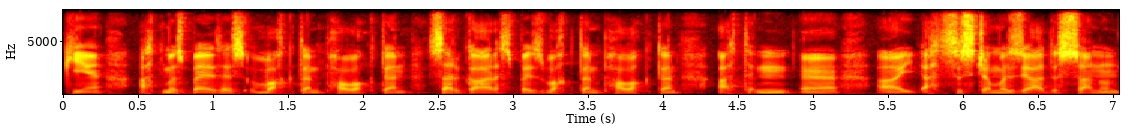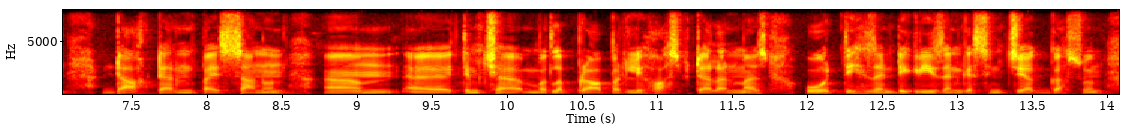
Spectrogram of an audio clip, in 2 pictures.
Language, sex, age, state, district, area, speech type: Kashmiri, male, 30-45, Jammu and Kashmir, Anantnag, rural, spontaneous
